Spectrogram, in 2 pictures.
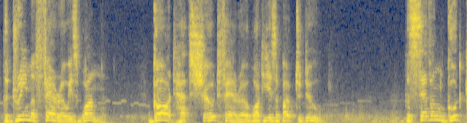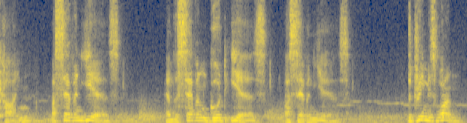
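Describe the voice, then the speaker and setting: Young hebrew prophet, british accent, bright ringing voice, very animated solemn bible drama, bit of tape hiss. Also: male voice, high voice, moderate pace, low-quality recording. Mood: solemn, urgent. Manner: declamatory, emphatic. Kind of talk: dramatized scripture acting in archaic English. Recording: faint hiss of old cassette.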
